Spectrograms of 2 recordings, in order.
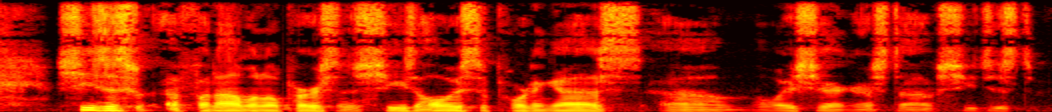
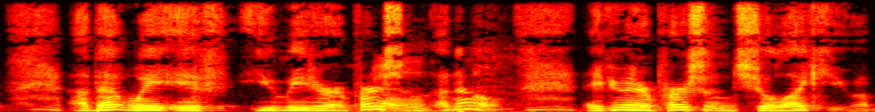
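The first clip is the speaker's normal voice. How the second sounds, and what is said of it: Choked-up, emotional voice. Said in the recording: “I'm all choked up here. ... I was like choked up there and it got to me.”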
